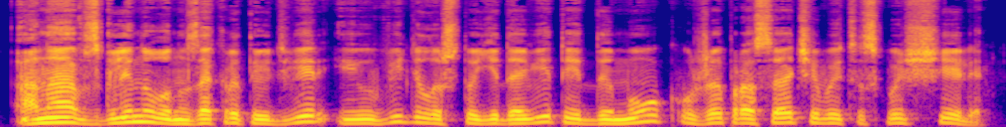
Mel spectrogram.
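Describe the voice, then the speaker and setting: A man in his sixties reading a tense novel aloud at a steady pace, slowing on dramatic details. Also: mid-range voice, no room sound, clean studio sound. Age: 60s. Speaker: audiobook narrator. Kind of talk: scripted narration.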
